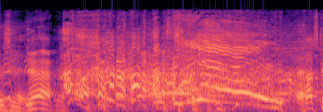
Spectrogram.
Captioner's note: laughs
